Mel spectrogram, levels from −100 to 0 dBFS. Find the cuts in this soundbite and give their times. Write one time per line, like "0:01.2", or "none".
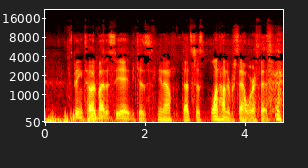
0:03.2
